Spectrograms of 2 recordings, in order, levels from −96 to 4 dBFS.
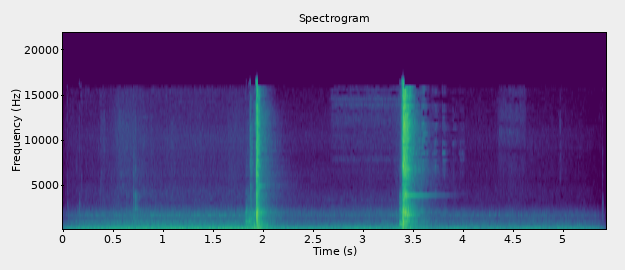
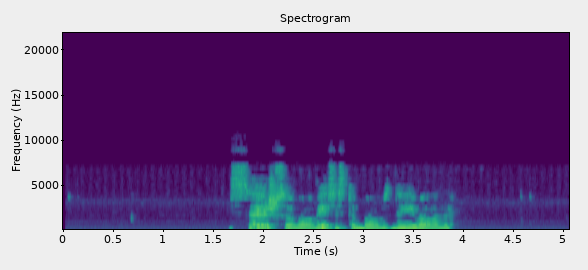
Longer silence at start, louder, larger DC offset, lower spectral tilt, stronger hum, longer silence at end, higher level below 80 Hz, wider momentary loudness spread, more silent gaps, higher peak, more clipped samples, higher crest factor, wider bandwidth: second, 0 s vs 1.65 s; about the same, -23 LUFS vs -25 LUFS; neither; second, -1.5 dB/octave vs -5.5 dB/octave; neither; second, 0 s vs 1.15 s; first, -40 dBFS vs -70 dBFS; first, 29 LU vs 9 LU; neither; first, 0 dBFS vs -8 dBFS; neither; first, 30 dB vs 20 dB; first, 16 kHz vs 9 kHz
